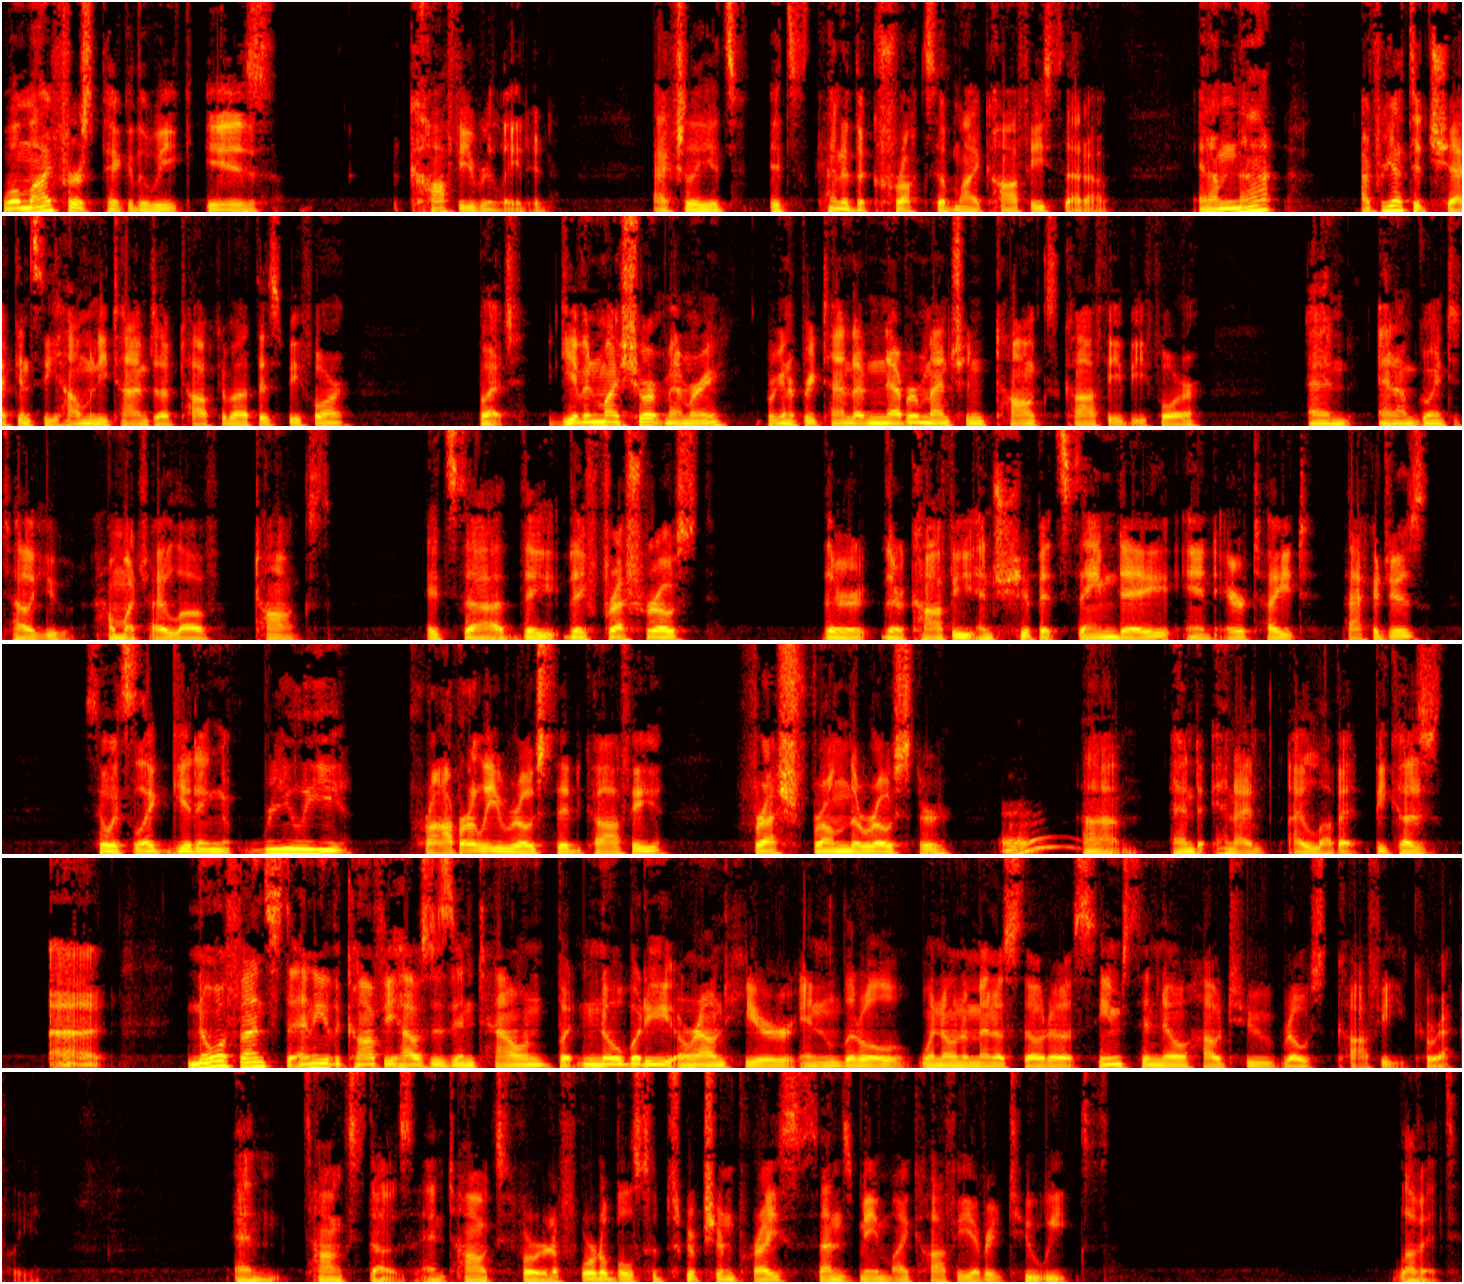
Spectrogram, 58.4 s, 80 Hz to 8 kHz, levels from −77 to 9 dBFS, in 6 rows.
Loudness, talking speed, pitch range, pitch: -17 LUFS, 150 wpm, 100-115 Hz, 105 Hz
